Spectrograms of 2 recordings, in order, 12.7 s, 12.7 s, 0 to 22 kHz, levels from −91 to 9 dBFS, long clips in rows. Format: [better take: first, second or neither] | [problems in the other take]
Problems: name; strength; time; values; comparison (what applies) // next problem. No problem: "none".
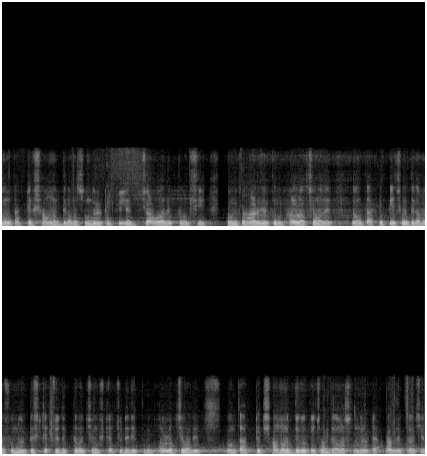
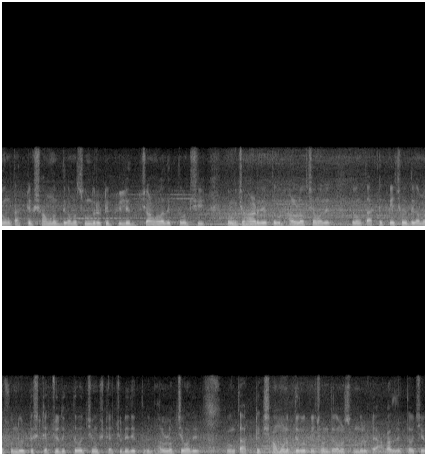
second | noise reduction (neural separator model SepFormer DNS4)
